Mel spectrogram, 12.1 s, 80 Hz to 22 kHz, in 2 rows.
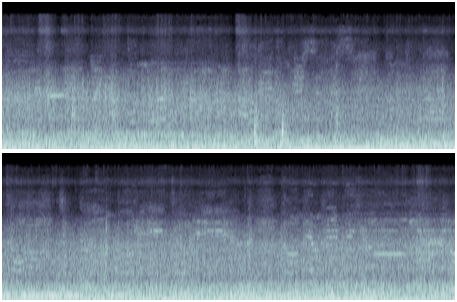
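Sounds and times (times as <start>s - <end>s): engine and road rumble: 0.0s - 12.0s.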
